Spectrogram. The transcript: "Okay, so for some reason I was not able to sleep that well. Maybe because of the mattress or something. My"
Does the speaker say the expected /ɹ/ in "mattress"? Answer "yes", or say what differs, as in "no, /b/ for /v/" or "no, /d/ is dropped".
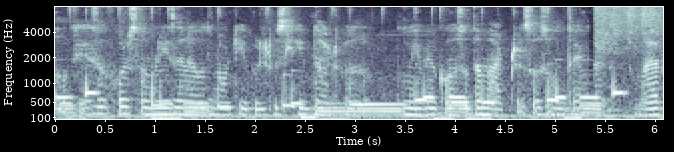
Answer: yes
